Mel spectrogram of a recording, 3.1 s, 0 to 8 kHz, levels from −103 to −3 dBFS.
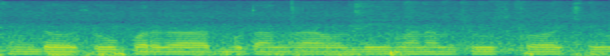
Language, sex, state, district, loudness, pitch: Telugu, male, Andhra Pradesh, Anantapur, -16 LUFS, 120 Hz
